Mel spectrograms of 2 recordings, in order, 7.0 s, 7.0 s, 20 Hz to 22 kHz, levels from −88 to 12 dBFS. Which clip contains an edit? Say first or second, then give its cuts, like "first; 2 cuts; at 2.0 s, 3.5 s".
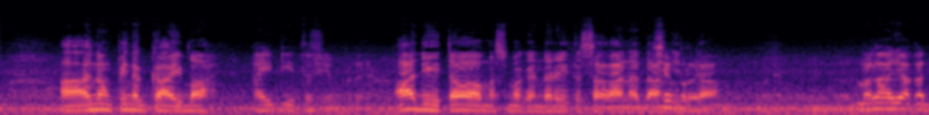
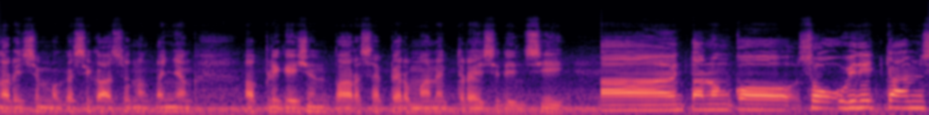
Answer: second; 1 cut; at 4.5 s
